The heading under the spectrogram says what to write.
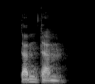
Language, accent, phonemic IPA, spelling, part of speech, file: French, France, /tam.tam/, tam-tam, noun, LL-Q150 (fra)-tam-tam.wav
- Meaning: tam-tam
